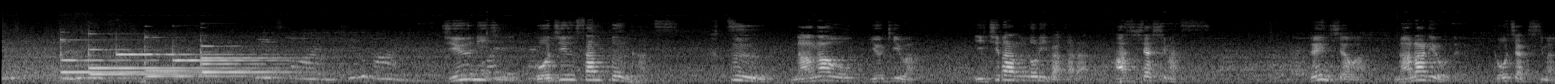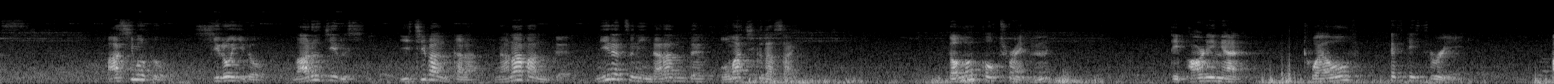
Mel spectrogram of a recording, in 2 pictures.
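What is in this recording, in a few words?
Sumakaihinkoen advance notice; 次列車予告放送; 過去の音声（接近メロディー変更前）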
